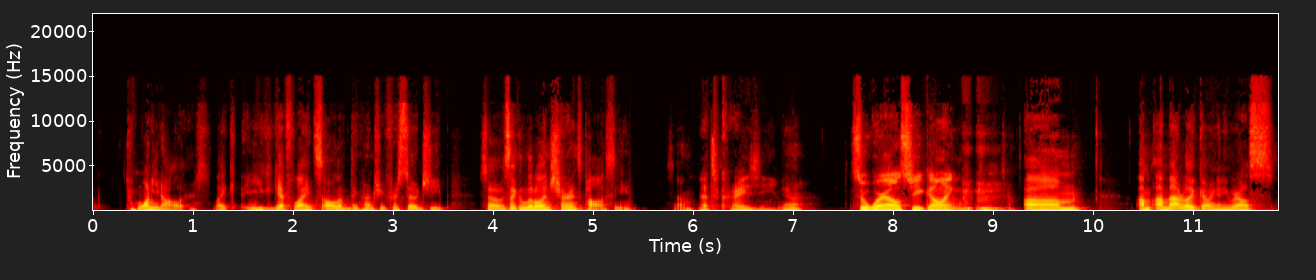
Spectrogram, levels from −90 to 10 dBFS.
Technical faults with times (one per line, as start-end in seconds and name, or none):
0.61-0.79 lost packet rebuilt from error correction
2.43-2.53 lost packet rebuilt from error correction
5.35-6.25 repeated packet loss (robotic sound)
